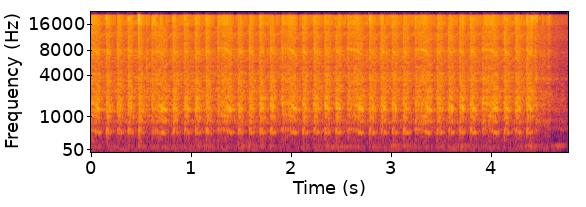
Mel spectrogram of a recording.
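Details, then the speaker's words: 2016 Ford F-150 with check engine light and rough running, compression test while cranking; starter cranks at about three beats a second with lopsided rhythm, one cylinder under 20 psi compression, badly leaking. "we have like less than 20 pounds of of compression so we know that we have a cylinder with a really bad hole in it"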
